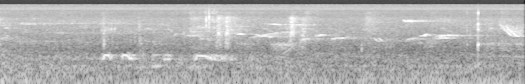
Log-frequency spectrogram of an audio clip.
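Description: Birds chirping and calling in short whistled notes and sliding glides, over a steady low outdoor background noise.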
